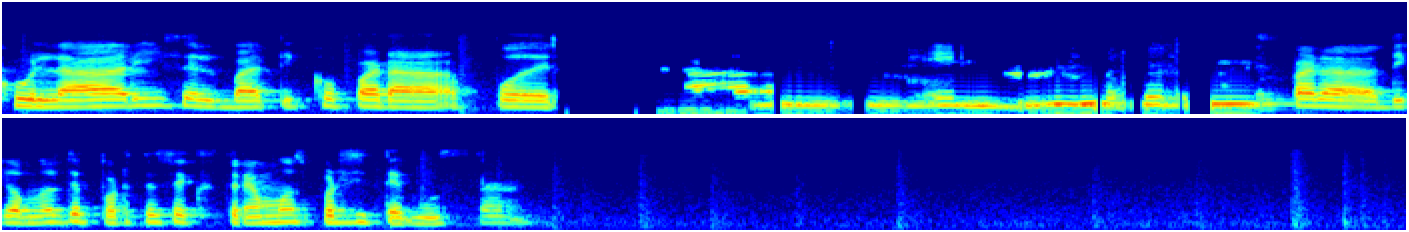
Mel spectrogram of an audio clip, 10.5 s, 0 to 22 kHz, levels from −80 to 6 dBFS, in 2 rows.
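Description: From 2.07 to 2.17 s and again from 2.33 to 2.96 s, speech is suppressed in double talk. The echo canceller likely mistook the overlap for loudspeaker echo and pulled the talker down, so the voice drops out almost entirely, by roughly 40 dB. A milder dip of around 25 dB follows from 3.55 to 4.73 s. Overlapping this, the other side's voice leaks through, likely because echo cancellation left residue in the microphone signal. It shows up from 2.92 to 3.69 s about 10 dB under the talker, from 3.85 to 4.36 s about 5 dB under, and from 4.52 to 4.84 s at roughly equal level, as a second voice competing with the first.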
